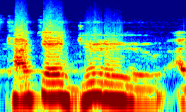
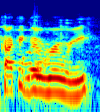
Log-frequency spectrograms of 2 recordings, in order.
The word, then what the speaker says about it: Kakegurui: Yes, and it's Kakeguru. I think that's how you pronounce it. Kakegurui.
